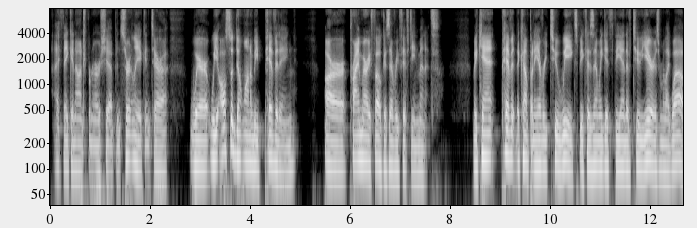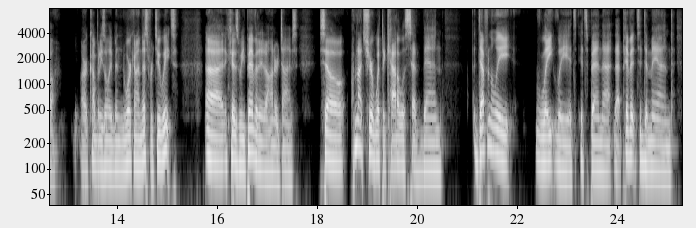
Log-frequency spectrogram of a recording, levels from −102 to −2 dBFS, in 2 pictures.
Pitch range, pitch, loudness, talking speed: 100-125 Hz, 110 Hz, -20 LUFS, 190 wpm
